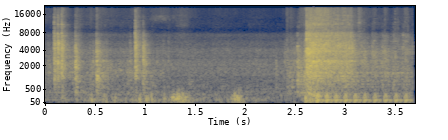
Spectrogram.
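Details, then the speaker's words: Motorcycle (TMX 155) single, after valve clearance adjustment to 0.05 mm with a feeler gauge to cure intermittent rocker arm noise: brief cranking bursts, then a steady, even idle with uniform valve-train ticks and no stray knock; rocker tapping is now even. "yung andar niya ay pantay-pantay yung palo ng rer arm yan oh okay diretso lang siya"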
